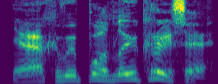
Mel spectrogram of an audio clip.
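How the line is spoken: Furious roar. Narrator (Russian): Едва не обманутый воин взревел, выходя из себя

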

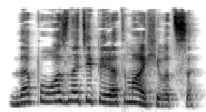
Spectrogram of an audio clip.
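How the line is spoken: Short laugh. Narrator (Russian): хохотнул он

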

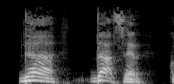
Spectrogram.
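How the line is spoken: Labored wheeze. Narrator (Russian): кое-как прохрипел я

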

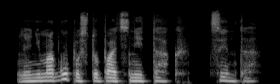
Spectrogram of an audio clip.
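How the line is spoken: Quiet reply. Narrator (Russian): ответил Альберт негромко

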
